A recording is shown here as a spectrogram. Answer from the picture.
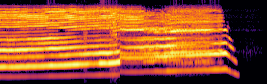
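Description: A man's voice holding one long 'ah' that slides slowly upward in pitch, then jumps suddenly higher about two seconds in, a deliberate shift into the next vocal register, and drops away with a short downward slide near the end.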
